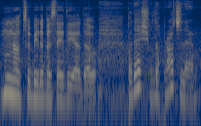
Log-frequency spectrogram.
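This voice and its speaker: A young woman playing a gentle, protective female ogre in a soft-spoken ASMR roleplay, speaking slowly and soothingly with quiet breathy asides. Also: on the low side, animated, slight background noise, close to an everyday voice.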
